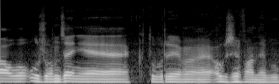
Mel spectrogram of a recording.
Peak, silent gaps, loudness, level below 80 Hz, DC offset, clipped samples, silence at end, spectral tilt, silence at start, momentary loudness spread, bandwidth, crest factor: -2 dBFS; none; -16 LUFS; -56 dBFS; under 0.1%; under 0.1%; 0 s; -8 dB/octave; 0 s; 4 LU; 10.5 kHz; 14 dB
